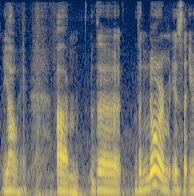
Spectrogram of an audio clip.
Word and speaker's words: Yahweh: Vav, He, Yud, He, which if you pronounce them in Hebrew, you would pronounce Yahweh.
